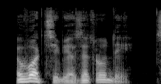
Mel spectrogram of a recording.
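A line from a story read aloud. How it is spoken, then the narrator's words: Dry. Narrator (Russian): сухо произнес угорь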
